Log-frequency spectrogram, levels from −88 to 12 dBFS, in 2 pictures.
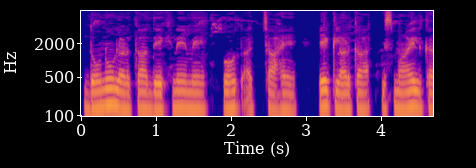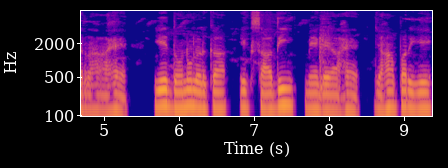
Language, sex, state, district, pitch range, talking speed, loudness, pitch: Hindi, male, Bihar, Supaul, 130-140 Hz, 160 wpm, -21 LUFS, 135 Hz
